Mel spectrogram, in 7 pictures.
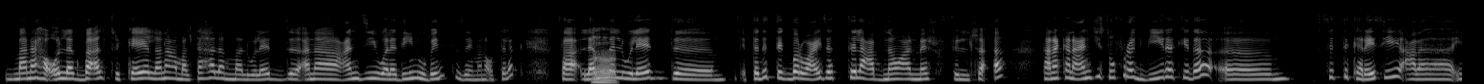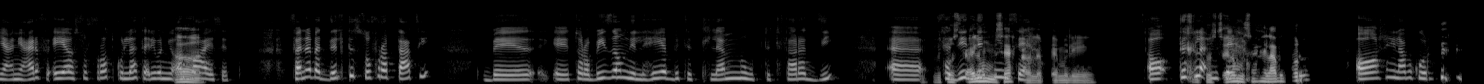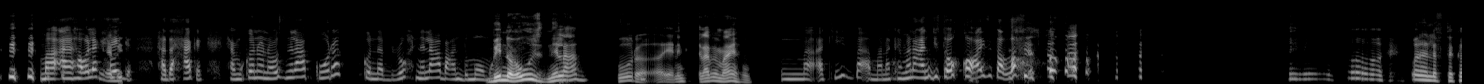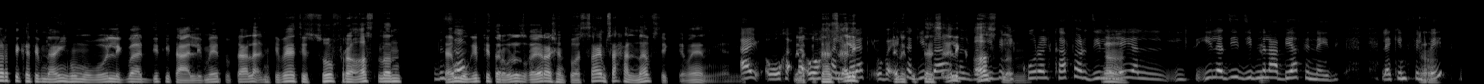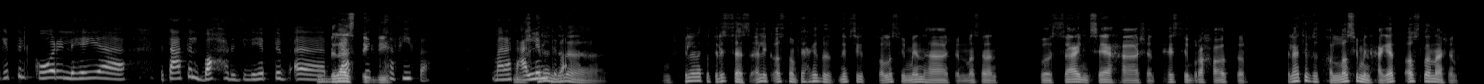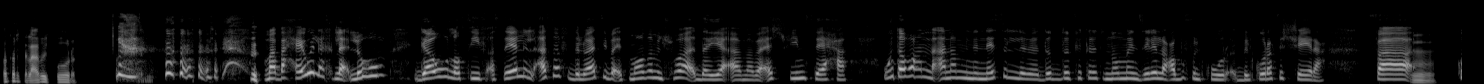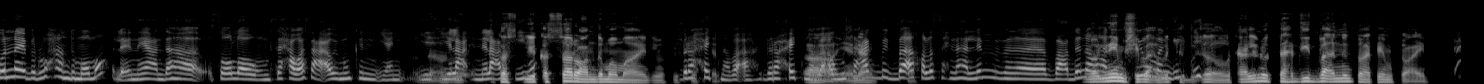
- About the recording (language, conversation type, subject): Arabic, podcast, إزاي بتنظّم مساحة صغيرة عشان تحسّ بالراحة؟
- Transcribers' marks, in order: in English: "التركّاية"; giggle; tapping; giggle; laughing while speaking: "أطلّعها"; laugh; unintelligible speech; laugh; chuckle; laughing while speaking: "وما نجلكيش"; unintelligible speech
